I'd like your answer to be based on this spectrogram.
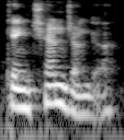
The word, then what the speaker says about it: Kangchenjunga: Yeah, and the next one is Kangchenjunga. – Careful. – Kangchenjunga.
